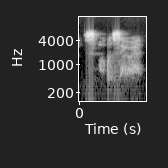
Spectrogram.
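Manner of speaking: unvoiced whisper, echoing the words; whispered repeat. Vlogger mocks Carrie's excuse in a whisper. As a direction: breathe the words out in a mocking whisper. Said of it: "To smoke a cigarette".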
